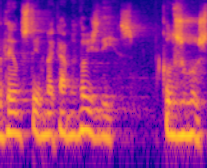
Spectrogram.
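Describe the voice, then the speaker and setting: Audible room echo and noticeable background noise around a man speaking. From northern Portugal, Paços de Ferreira. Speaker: war veteran. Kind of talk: oral history interview. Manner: halting.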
